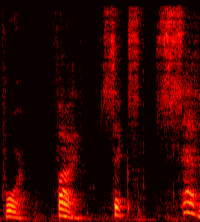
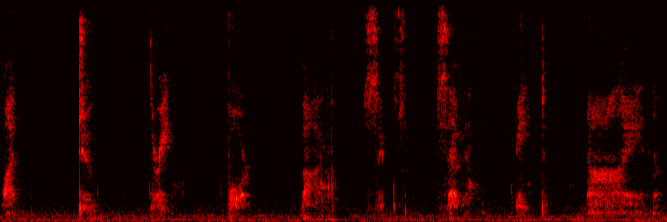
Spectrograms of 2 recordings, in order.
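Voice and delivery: soft, quiet whispered voice. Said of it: "I'm gonna whisper count".

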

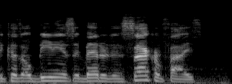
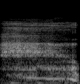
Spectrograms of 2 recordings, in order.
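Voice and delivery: high, mild mock scream of agony. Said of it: "he was just screaming".

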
